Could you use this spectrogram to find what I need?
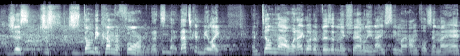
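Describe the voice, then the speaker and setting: A man with an Israeli accent talks at a very fast pace with lively intonation. Noticeable background noise is present. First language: Hebrew. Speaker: congregant speaker. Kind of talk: personal talk. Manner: halting.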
